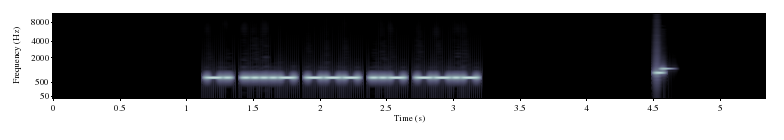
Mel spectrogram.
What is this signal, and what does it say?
Morse code, heard as a keyed tone, about 36 wpm, 700 Hz. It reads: N4OUQ
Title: USA Call Signs - 5 Characters - 4x Character Spacing - 35wpm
